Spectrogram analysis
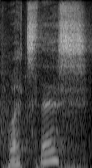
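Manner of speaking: high curious question. Retold or imitated. Reader finding a rabbit hole, high and curious. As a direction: pop up with sudden curiosity. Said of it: "And then it's just like".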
